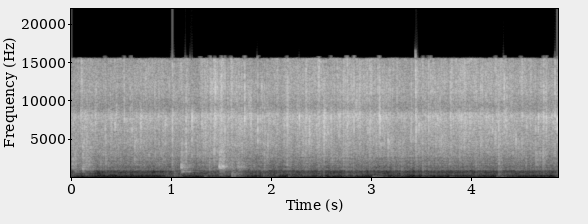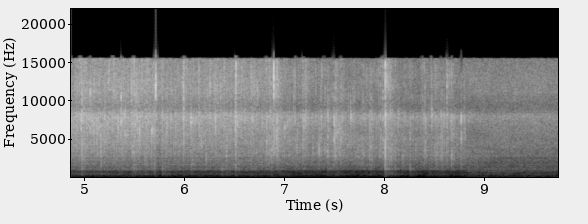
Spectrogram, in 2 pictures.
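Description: Sliced onion and garlic sizzling and crackling in olive oil in a stainless steel pot while being sautéed until the garlic browns, stirred with a spatula, with a sharp click about eight seconds in. The sizzle quietens near the end.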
